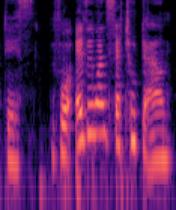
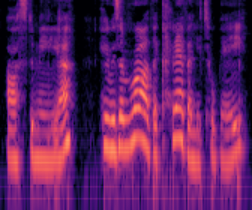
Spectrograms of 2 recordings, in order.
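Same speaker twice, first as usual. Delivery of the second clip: plain reading voice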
